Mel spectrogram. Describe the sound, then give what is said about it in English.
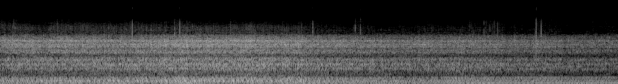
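A car engine drones steadily while driving along Broadway, a loud, continuous low rumble with road and wind hiss, holding constant throughout without speech. “I dislike being repetitious, girl, but the car is still following us.”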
